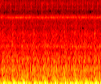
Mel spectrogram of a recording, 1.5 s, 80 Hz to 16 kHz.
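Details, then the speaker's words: Cold-start idle on a Yamaha New Vixion single after clearing scanner fault codes (bike had severe hesitation/brebet and stalling): steady, even unbroken thump at fast cold idle around 1300–1400 rpm, no misses; normal. "Oke, kita kontak on teman-teman kita nyalakan motor nyala. RPM 1300 1400 kondisi suhu dingin"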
